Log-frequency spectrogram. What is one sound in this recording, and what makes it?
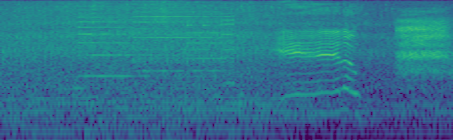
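A phone rings briefly.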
